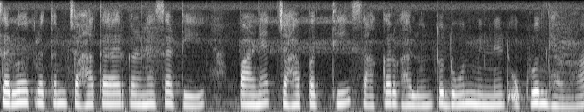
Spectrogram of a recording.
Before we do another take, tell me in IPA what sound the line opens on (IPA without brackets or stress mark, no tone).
s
